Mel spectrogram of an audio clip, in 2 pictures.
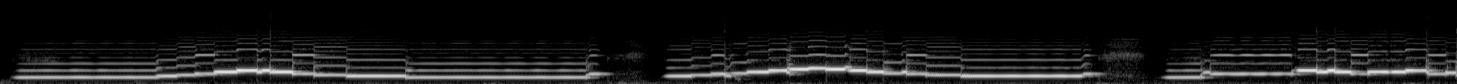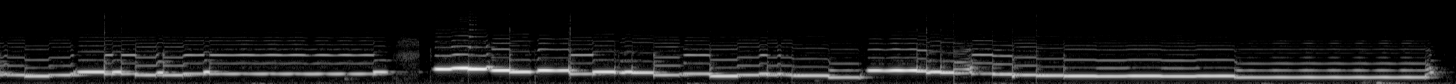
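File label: E4 Redwood, Native Style Flutes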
